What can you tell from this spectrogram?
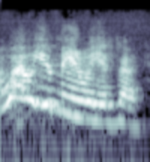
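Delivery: high, loud acted challenge; belligerent. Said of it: "I'm belligerent to this guy".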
